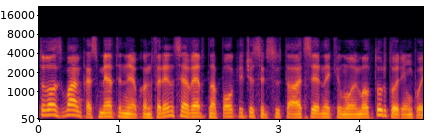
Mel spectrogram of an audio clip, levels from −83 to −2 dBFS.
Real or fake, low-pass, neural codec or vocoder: fake; 7.2 kHz; codec, 16 kHz, 1 kbps, FunCodec, trained on LibriTTS, 50 frames a second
